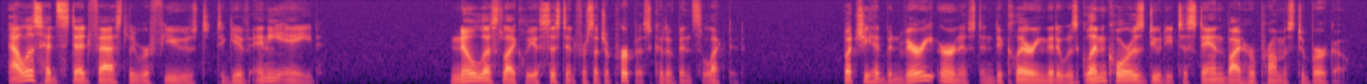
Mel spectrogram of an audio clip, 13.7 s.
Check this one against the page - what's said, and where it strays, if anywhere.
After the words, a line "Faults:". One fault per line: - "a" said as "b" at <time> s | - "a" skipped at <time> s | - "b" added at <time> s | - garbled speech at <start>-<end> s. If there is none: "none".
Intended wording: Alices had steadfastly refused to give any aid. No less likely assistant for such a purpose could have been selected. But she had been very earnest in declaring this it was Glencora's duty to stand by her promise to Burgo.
Alice had steadfastly refused to give any aid. No less likely assistant for such a purpose could have been selected. But she had been very earnest in declaring that it was Glencora's duty to stand by her promise to Burgo.
Faults:
- "Alices" said as "Alice" at 0.1 s
- "this" said as "that" at 10.4 s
